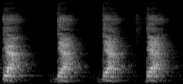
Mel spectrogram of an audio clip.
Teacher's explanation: That is voiced alveolar plosive.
